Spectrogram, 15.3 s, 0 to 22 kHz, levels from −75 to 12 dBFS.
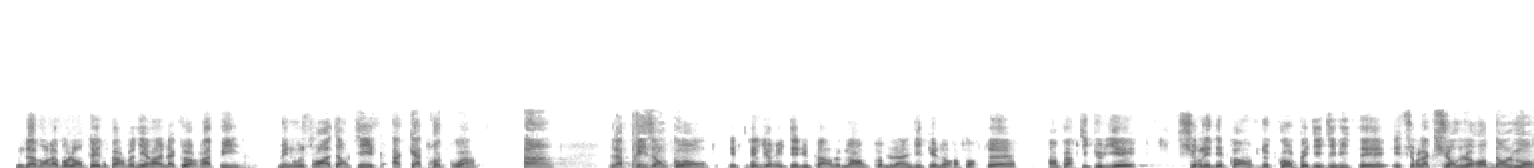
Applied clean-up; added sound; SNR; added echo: neural mask model Resemble Enhance denoiser.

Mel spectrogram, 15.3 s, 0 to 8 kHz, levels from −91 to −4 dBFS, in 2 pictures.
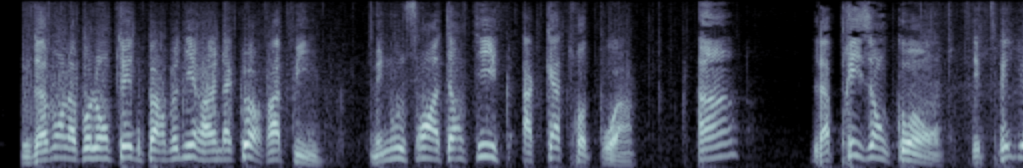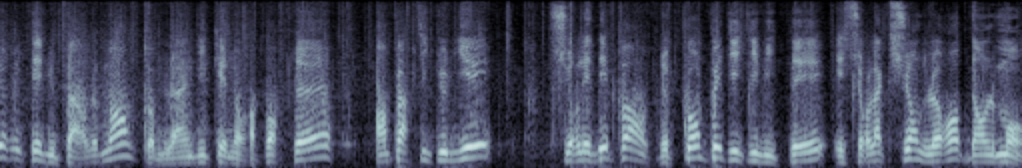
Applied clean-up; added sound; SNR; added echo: neural mask model RNNoise.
